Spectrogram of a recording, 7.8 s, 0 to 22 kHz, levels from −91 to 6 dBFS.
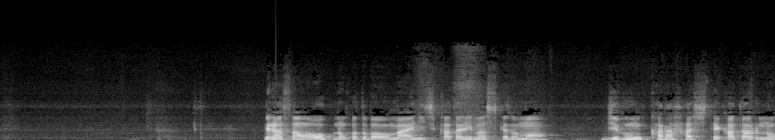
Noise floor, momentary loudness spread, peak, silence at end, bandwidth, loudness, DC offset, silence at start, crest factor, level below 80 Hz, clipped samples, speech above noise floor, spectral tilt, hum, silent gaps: -58 dBFS; 6 LU; 0 dBFS; 0 s; 11.5 kHz; -16 LUFS; under 0.1%; 2.65 s; 18 dB; -68 dBFS; under 0.1%; 42 dB; -6.5 dB/octave; none; none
